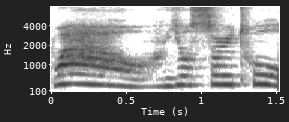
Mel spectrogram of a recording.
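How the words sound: It sounds admiring and complimentary.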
